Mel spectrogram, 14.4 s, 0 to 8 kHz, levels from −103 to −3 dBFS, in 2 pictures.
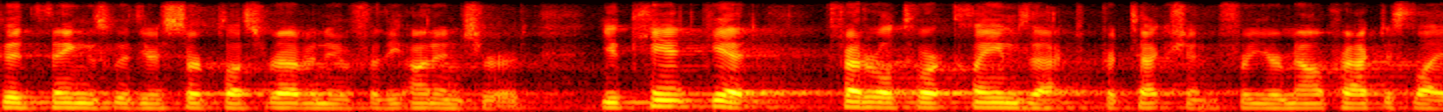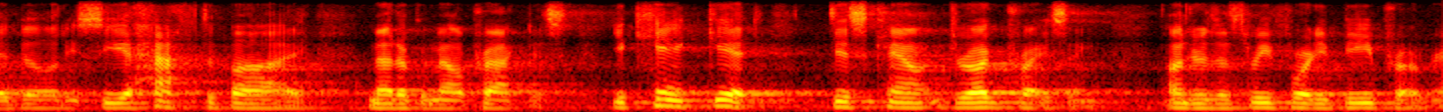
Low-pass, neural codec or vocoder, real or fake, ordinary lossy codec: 7.2 kHz; none; real; Opus, 32 kbps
